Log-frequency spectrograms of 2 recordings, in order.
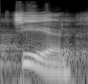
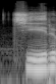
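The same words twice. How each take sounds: First: चेयर said as "che-yar", e gliding into a before r; correct air glide. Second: चेर said as "cher", one long e straight into r; wrong ai reading. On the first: Teacher models the right reading, चेयर as gliding "che-yar". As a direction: open the e of चेयर into "eya" before the r. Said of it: "ए आई का उच्चारण एय". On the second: Teacher shows class the misreading, चेर as one-syllable "cher". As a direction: read चेर with a plain long e, no glide. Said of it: "क्या हम इसे ऐसे ही पढ़ेंगे". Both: Shown as a demonstration.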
